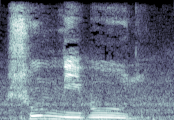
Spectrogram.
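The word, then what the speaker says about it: 솜이불: আবার একইভাবে আপনার মিউমের পরে যদি ই থাকে তখন ইয়ংটা হবে ন এর মত উচ্চারণ তখন এটা হবে সুমনিবুল সুমনিবুল মানে সুতির কম্বল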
